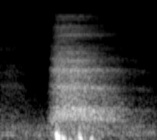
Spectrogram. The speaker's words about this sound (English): Like right now, I'm just taking a breath.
